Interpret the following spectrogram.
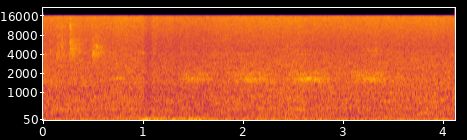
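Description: Steady hiss and low rumble from an open handheld microphone, swelling briefly about a second in, with four faint short calls repeating a little over half a second apart in the background.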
